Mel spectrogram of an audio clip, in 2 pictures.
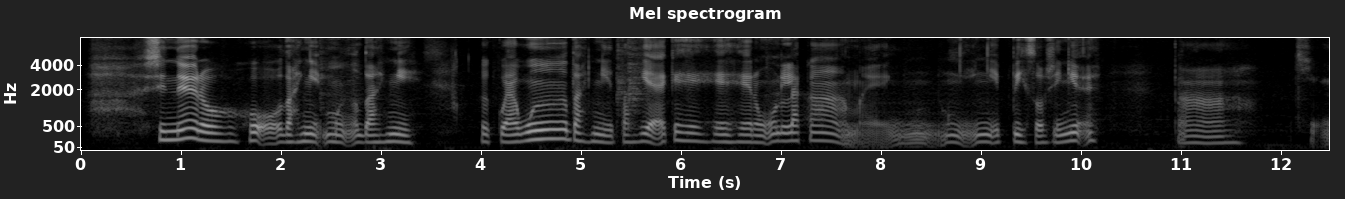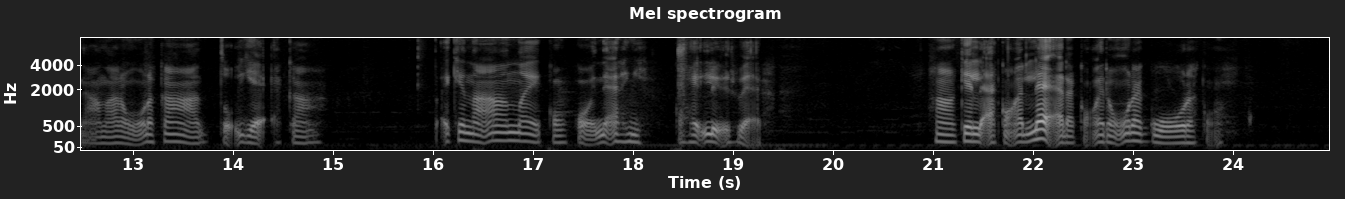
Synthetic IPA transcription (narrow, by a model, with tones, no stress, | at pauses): ʃi˧nẽ˦ɾo˧ho˦˨ʔd̪a˧ɦɲĩ˧mɨ̰̃ː˧˨˧d̪a˧ɦɲĩ˧ | hɨ˧kʷɛ˨˧wɨ̃ː˦d̪a˧ɲĩ˧t̪a˧ɦjɛː˧˨ʔke˦e˧e˧ɦe˧ɾũː˨ɾa˧˦la˦kãː˦nə̰̃˨˧ | ɲĩ˧pi˧so˧ʃ̬i˧ɲø̃˦ʔ | kã˧ | ḭ˨nã̰˨nã˧ɾṵ̃ː˨˦ɾa˦kãː˦d͡zo̰˧˨ʔjɛː˧˨ʔkãː˧ | t̪a˨ʔe˦ke˦nã˧ʔnə̃˧˨kõ˧kõ˧i˧ʔnã̰ː˧ʔɾa˧hɲĩ˧ | kõ˧˨ɦe˧ʔlø̰˨˧ɾwɛ̰˨ɾa˧ | hãː˧kje˦˧la̰˨kõ̰˧˨ʔe˧ɾlæ̰ː˧˨ʔɾa˧kõ̰˧ʔe˧ɾũː˨˦ɾa˦ɡʷoː˨ɾa˧kɔ̰̃˧ʔ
